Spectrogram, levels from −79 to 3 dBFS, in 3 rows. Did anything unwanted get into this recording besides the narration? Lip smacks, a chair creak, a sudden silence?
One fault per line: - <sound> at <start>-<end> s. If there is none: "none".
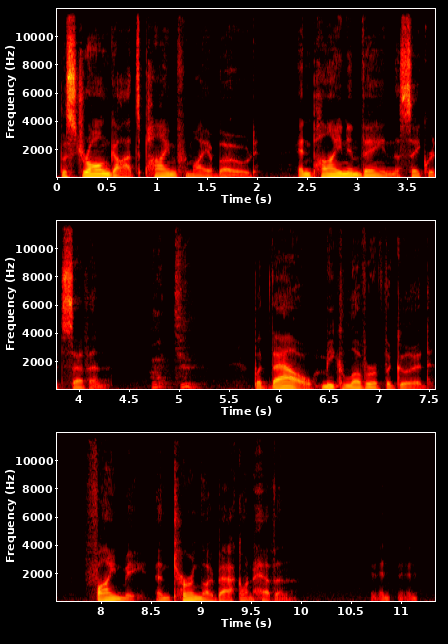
- sneeze at 4.7-5.3 s
- laugh at 10.7-11.2 s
